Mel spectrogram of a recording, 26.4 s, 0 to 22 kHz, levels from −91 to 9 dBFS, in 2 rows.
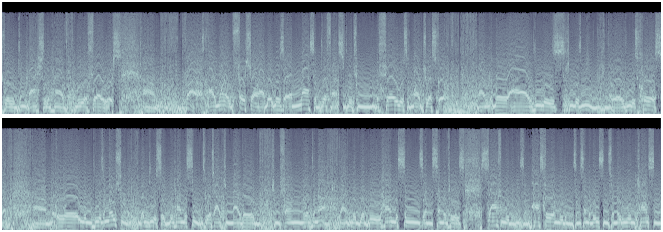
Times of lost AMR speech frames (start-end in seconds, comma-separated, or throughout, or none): none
